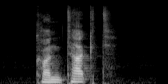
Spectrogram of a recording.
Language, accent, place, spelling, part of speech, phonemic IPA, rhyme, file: German, Germany, Berlin, Kontakt, noun, /kɔnˈtakt/, -akt, De-Kontakt.ogg
- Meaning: 1. contact 2. junction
